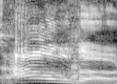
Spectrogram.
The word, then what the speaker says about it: Aldo: me up on it's Aldo not Alo is a very British pronunciation of an Italian uh good to see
